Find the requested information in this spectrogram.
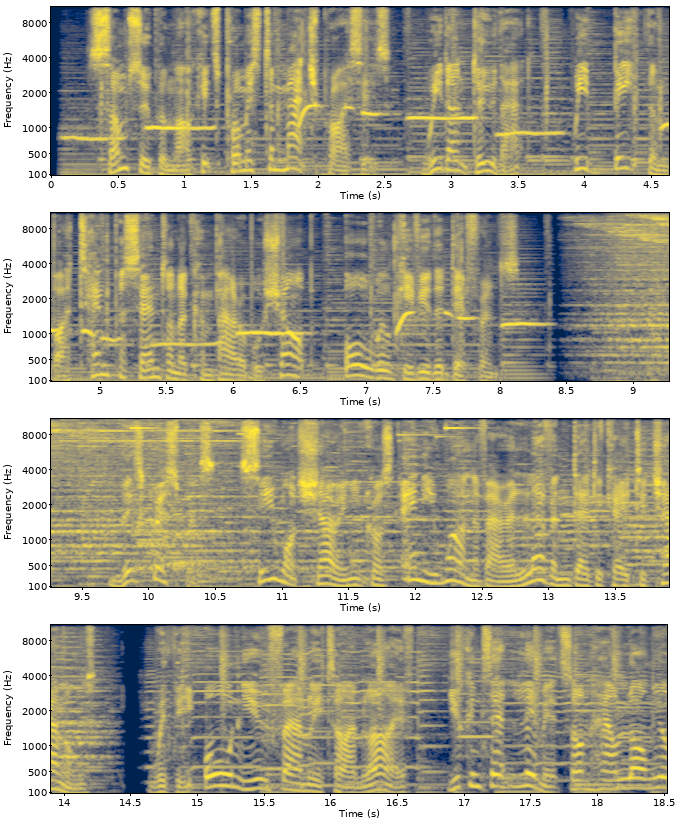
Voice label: english british promos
